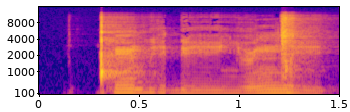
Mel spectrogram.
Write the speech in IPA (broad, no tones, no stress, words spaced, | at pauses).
ǃʰẽɓi ɗiːʎøŋ͡ǀi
